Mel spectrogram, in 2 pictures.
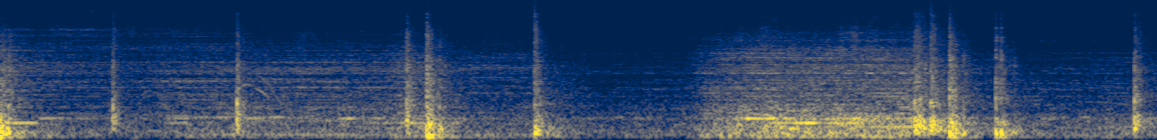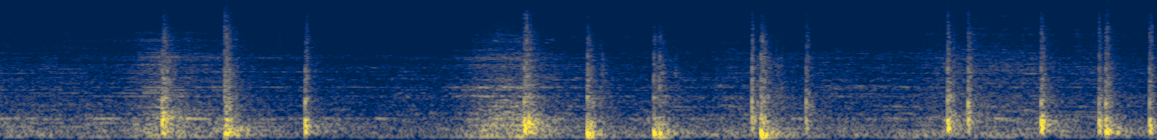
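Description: Aerial fireworks shells bursting one after another: a string of sharp, irregularly spaced bangs, coming several in quick succession near the end.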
